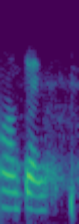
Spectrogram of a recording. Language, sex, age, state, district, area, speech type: Kannada, female, 18-30, Karnataka, Bellary, urban, conversation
